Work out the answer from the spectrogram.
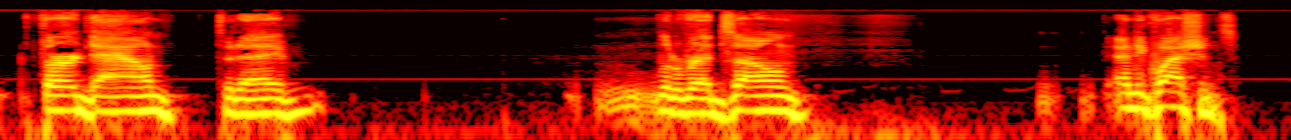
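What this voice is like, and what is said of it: Impression of a coach, long pauses. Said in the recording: “do an impression ... You're not sure when he's done talking ... he really appreciates the pauses”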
